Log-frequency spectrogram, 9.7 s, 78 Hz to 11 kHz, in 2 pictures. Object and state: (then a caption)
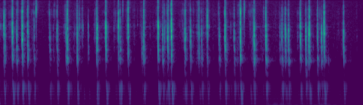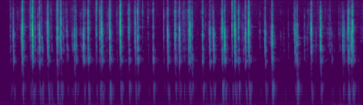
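Mechanical keyboard with ceramic keycaps. Both hands type rapidly with their fingertips on a Bear65 mechanical keyboard fitted with blank white matte ceramic Cerakey keycaps on a steel plate, resting on white cloth. The result is a fast stream of short, bright, clacky keystrokes with a low thock under each press and a brief pause about halfway through.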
